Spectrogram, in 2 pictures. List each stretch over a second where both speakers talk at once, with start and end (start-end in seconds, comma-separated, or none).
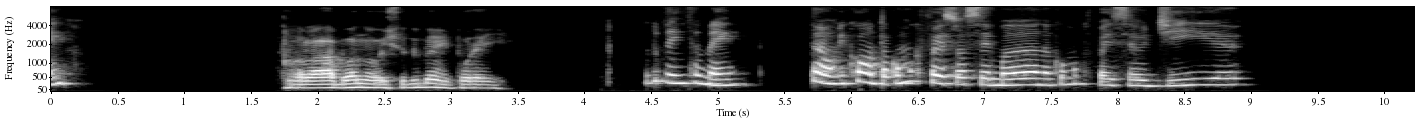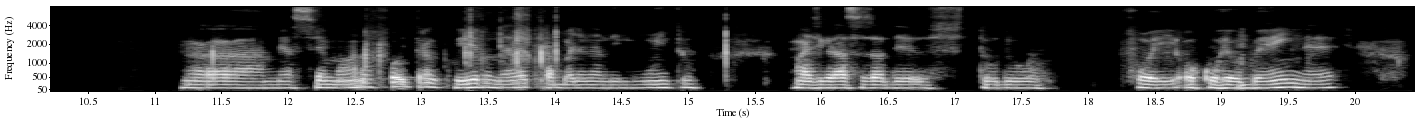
none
